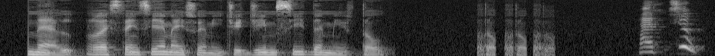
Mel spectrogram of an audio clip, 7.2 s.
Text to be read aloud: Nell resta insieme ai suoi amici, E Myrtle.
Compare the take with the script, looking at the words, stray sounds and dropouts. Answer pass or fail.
fail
